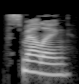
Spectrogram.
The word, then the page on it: smelling: British English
